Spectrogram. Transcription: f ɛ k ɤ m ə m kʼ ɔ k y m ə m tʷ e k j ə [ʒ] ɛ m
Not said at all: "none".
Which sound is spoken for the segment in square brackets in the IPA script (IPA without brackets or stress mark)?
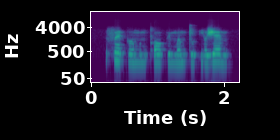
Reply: ʒ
